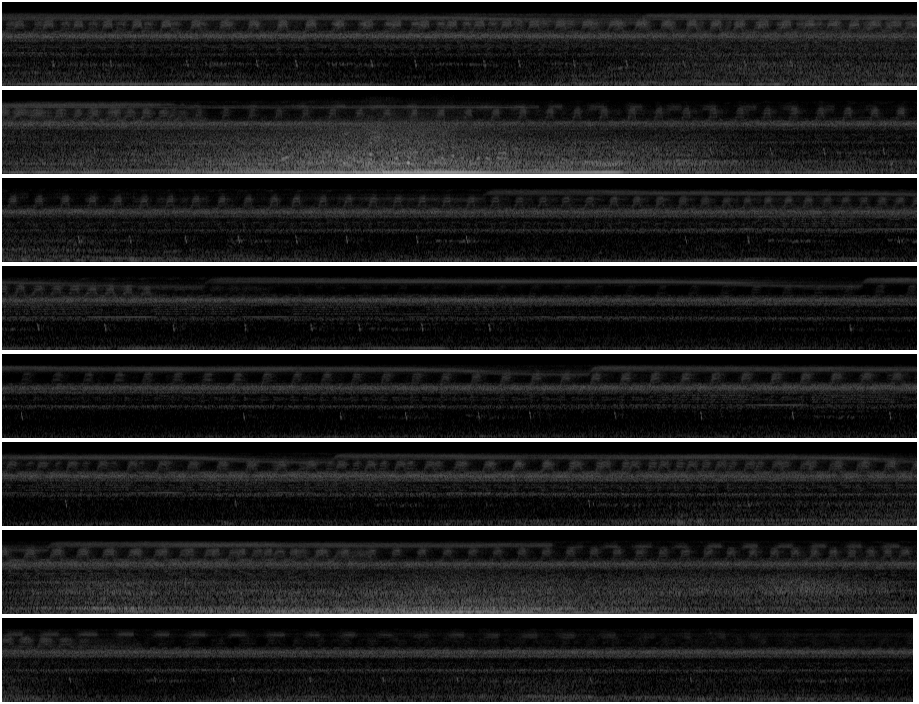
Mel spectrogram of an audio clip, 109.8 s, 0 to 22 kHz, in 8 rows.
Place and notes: Cicada sounds, Bird sounds, In the morning
Zoom H2n MS+XY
